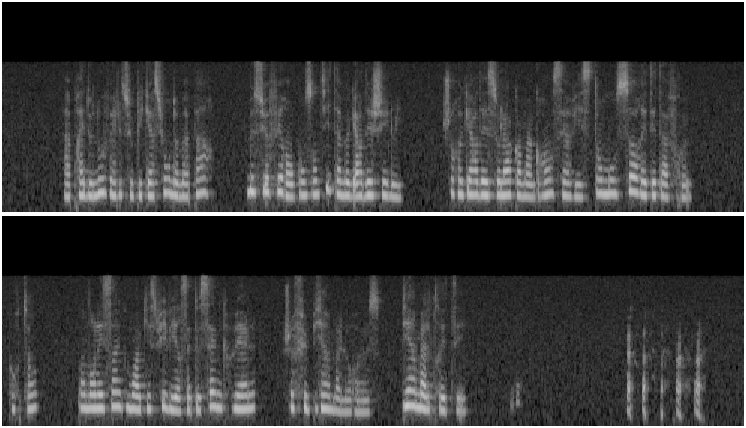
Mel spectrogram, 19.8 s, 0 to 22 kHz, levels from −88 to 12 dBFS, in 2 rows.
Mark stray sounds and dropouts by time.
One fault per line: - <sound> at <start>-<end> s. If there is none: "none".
- laugh at 16.7-16.8 s
- laugh at 18.2-19.3 s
